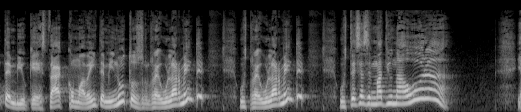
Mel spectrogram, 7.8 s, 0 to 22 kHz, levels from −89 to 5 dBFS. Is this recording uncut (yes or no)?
no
